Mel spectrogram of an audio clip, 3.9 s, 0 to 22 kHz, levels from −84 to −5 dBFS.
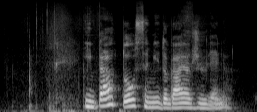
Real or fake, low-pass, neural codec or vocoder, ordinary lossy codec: fake; none; codec, 44.1 kHz, 7.8 kbps, Pupu-Codec; none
